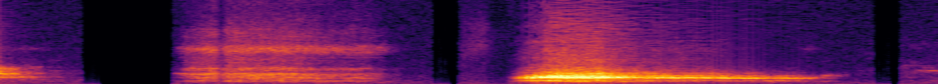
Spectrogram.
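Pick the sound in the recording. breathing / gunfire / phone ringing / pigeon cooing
breathing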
